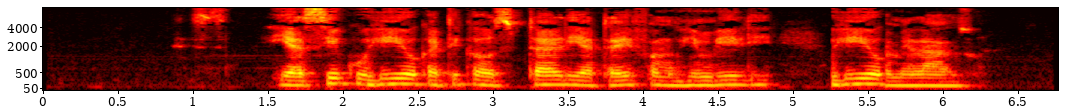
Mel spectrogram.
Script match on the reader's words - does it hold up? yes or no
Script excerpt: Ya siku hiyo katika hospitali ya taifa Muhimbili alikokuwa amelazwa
no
